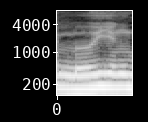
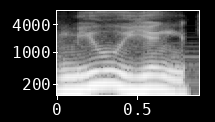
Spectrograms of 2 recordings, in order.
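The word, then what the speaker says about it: Mu Ying: को लकवा मार जाएगा इस वजह से हम इसे म्यू यंग बोलेंगे मतलब म्यू यंग अगर तुम्हें मेरा भरोसा नहीं होता तो जरा पांच छह बार म्यू यंग यंग रिपीट करके बोलो स्पेलिंग होती है एम यू वाई आई एन जी वाई आई एन जी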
